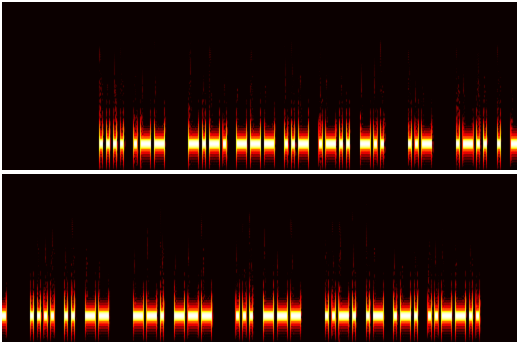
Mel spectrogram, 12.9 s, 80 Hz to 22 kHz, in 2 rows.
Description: Morse code, heard as a keyed tone, about 28 wpm, 700 Hz. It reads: HW COULD U LET HIM GO SO FAR?
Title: Sentences from Top 300 Words and Abbreviations 28wpm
